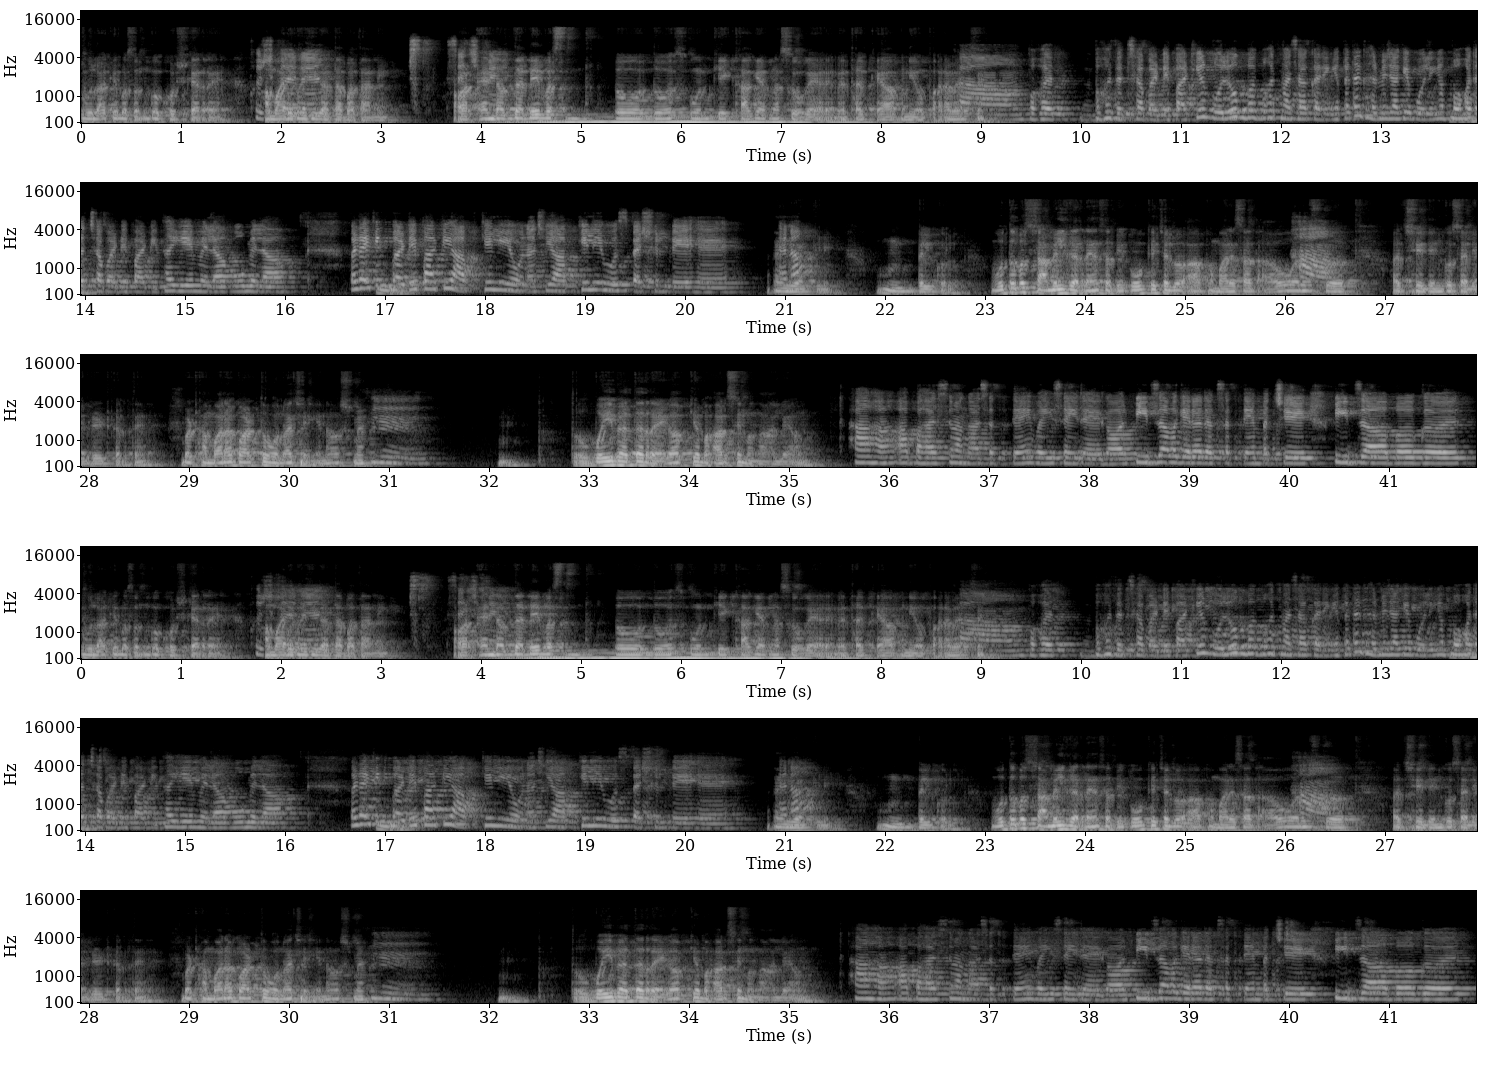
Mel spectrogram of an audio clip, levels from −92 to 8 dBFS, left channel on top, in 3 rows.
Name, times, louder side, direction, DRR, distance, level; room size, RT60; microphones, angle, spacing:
voice 1, 0.0-3.1 3.7-5.1 5.3-9.0 13.7-14.0 16.9-17.1 20.9-22.7 23.1-26.6 27.1-28.6 28.9-30.8 32.1-32.3 32.8-35.2, left 1 dB, 25° left, -1 dB, 2.0 m, -28 dB
voice 2, 1.7-2.4 3.3-3.4 3.7-4.3 8.8-20.5 20.9-21.2 26.1-26.5 30.8-31.4 35.6-41.7, left 3 dB, 45° left, -1 dB, 7.6 m, -34 dB
sound 1, 4.2-8.7, left 3 dB, 80° right, 3.4 m, -27 dB
23.5 x 22.0 x 2.7 m, 0.64 s
head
